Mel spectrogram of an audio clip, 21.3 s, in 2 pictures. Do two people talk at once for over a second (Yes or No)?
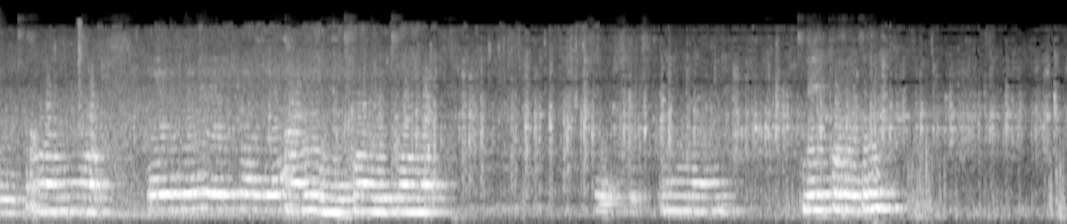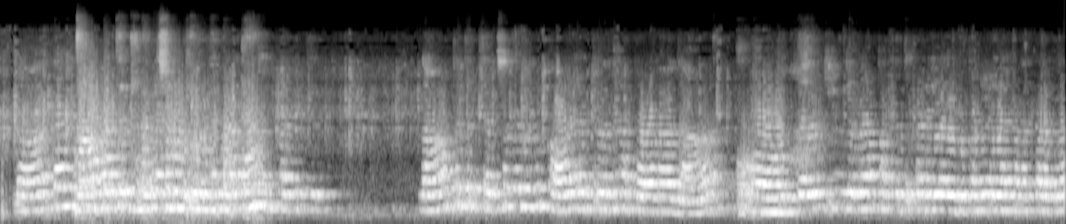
Yes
